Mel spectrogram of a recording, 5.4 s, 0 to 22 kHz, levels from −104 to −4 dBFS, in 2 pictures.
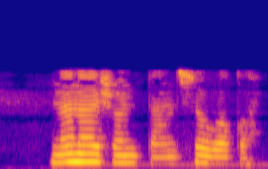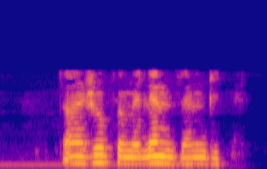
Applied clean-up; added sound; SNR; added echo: neural mask model Resemble Enhance denoiser.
